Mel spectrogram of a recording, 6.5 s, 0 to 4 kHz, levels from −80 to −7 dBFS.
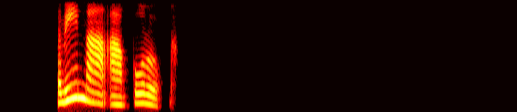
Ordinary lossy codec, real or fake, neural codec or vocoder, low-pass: Opus, 32 kbps; fake; codec, 16 kHz, 1 kbps, FunCodec, trained on Chinese and English, 50 frames a second; 3.6 kHz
